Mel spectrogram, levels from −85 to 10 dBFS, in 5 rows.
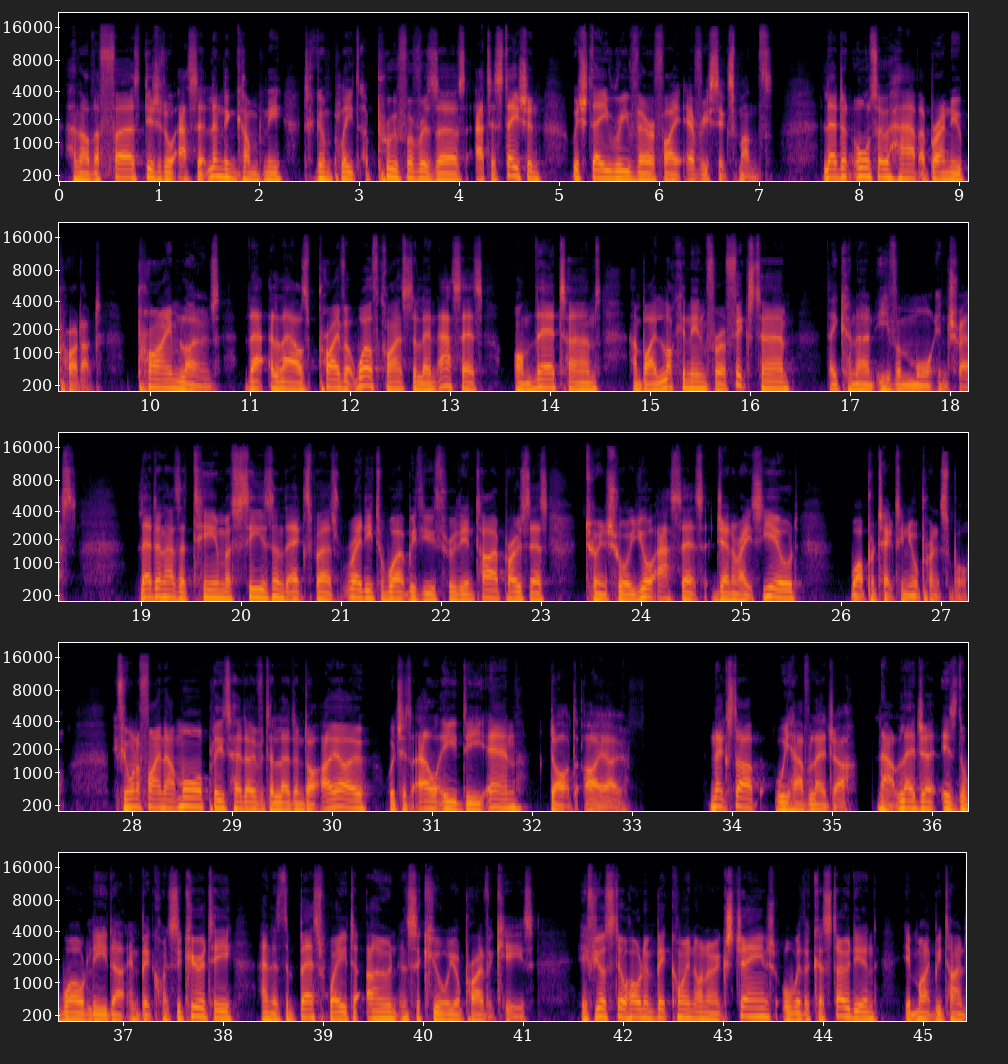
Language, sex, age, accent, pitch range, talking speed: English, male, 30-49, British, 110-145 Hz, 180 wpm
